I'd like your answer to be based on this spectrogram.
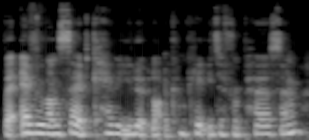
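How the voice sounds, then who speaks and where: A woman talks straight to camera through a daily tarot reading. She is chatty and heartfelt, with an everyday voice of middle pitch. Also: flat delivery, quick pace. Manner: chatty and warm-hearted, tearful and laughing at times. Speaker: tarot reader.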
